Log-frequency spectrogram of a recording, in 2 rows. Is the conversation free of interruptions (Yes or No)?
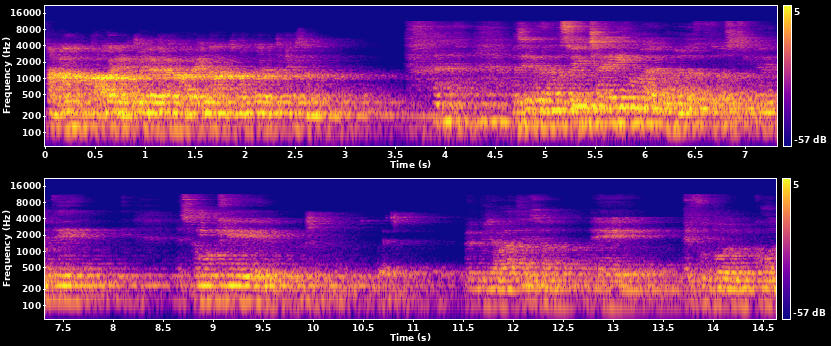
Yes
